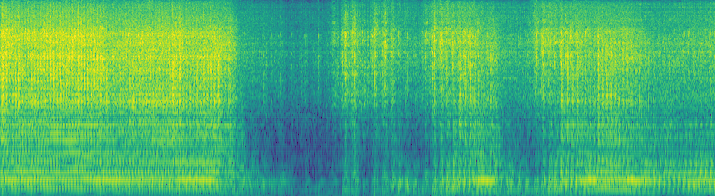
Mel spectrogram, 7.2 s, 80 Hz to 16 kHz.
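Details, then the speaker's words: 1972 Honda CB750 K2 four-cylinder, 14,061 miles, straight pipes, owner suspects fuel starvation from petcock screen: revs crisply then settles to even idle, no piston slap or valvetrain noise; normal running engine. "motor sounds nice and tight I don't hear any piston slap or any valve train noise and nothing quite sounds like a CV 750 with straight pipes on it huh"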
